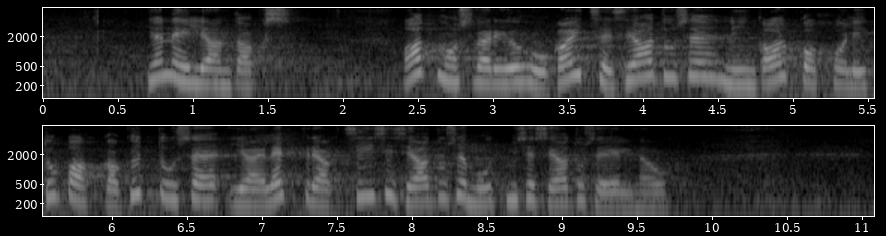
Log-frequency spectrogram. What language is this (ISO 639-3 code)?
est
